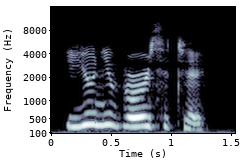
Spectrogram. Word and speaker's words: university: you put on a university you in transcription you is written with j.j you so in front of this sound you don't put on you put a university the same on SMS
